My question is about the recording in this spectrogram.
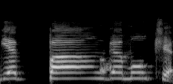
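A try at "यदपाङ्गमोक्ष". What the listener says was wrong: No, you're saying Yad. It's Yadapangamoksha.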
